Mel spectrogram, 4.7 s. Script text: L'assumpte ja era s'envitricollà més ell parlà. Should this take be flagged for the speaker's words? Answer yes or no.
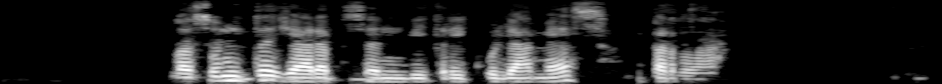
no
